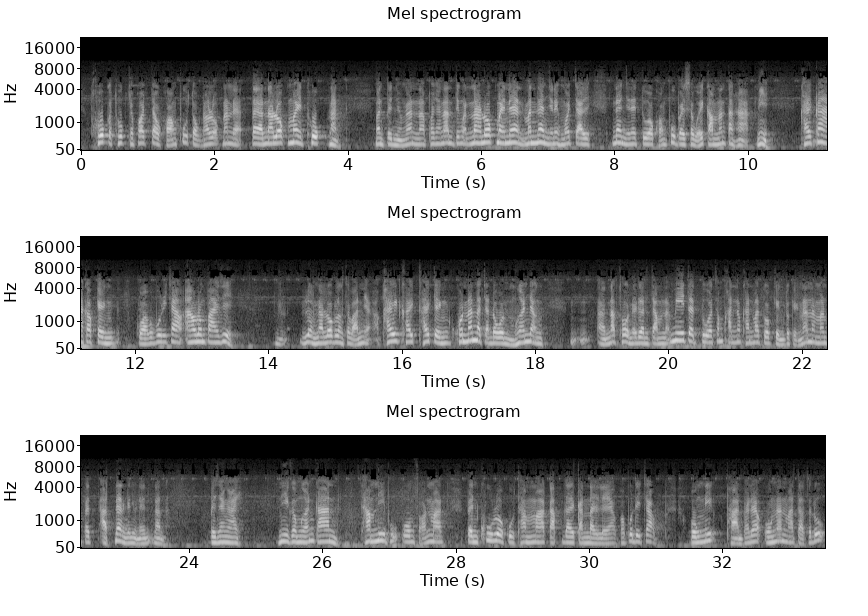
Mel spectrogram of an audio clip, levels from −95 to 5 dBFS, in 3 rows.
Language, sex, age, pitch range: Thai, male, 60-79, 160-205 Hz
